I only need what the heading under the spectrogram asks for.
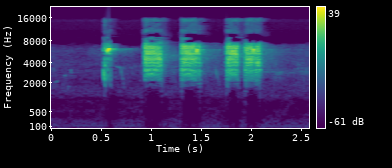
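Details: Female black francolin (kala teetar, kali madi) calling: a short sharp note, then four harsh, grating broadband bursts about a quarter second apart, the last two nearly joined, over a low steady hum.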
